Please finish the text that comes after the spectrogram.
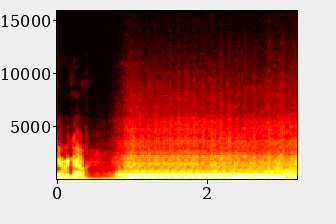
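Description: A Gen 3 Suzuki Hayabusa motorcycle launches at 8,000 RPM with launch control: after a brief blip the engine rises into a loud, steady high-rev roar held close up, with a rider's short remark at the start.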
